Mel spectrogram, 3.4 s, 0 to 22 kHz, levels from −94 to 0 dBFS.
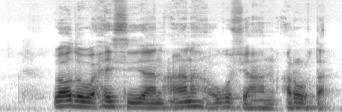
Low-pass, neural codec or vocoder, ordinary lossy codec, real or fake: none; none; none; real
